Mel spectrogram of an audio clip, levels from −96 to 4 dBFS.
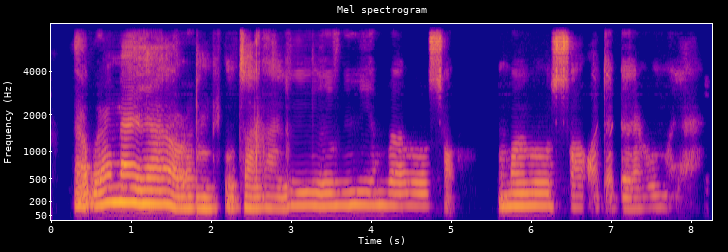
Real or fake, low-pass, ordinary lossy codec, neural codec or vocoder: fake; 7.2 kHz; none; codec, 24 kHz, 0.9 kbps, WavTokenizer, medium music audio release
